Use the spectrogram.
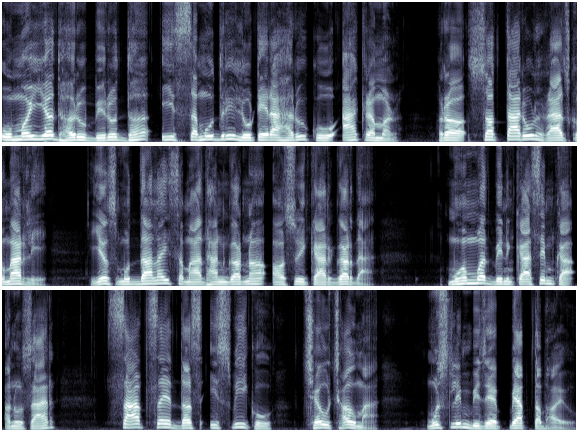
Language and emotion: Nepali, neutral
